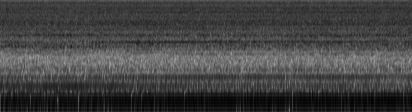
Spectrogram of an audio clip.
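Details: Toyota Supra after cooling system rebuild (new water pump, thermostat, coolant), warm: steady, even low hum at constant pitch with no misses, knocks or ticks; normal idle.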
